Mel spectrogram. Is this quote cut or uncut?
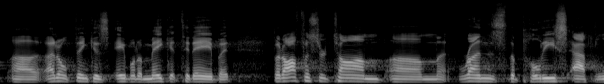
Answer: uncut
